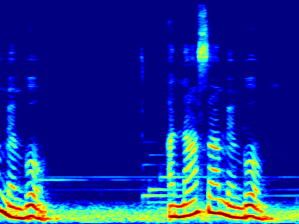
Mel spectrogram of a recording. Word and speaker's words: NASA: For example, a SAARC company, a NATO member, a NASA member. Though all these words are abbreviations, but we pronounce it like a word.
